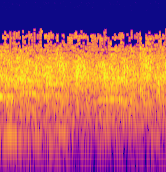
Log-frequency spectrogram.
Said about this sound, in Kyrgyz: Чыгарма аткарылып бүтөөрү менен залда отурган окуучулар шатырата кол чаап Сабинаны кубатташты.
